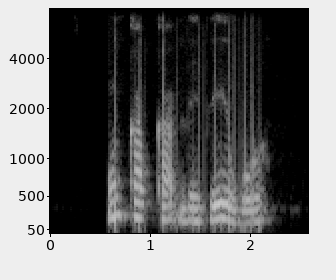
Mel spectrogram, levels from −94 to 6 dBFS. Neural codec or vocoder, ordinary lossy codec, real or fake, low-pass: none; Opus, 24 kbps; real; 7.2 kHz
